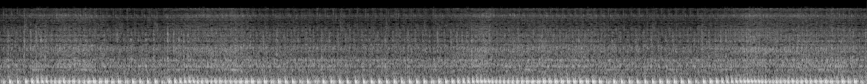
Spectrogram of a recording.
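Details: Bajaj Pulsar N160 single-cylinder: rough, uneven thump pulsing every couple of seconds; engine smoothness lost since the first service at 500 km; abnormal engine noise, cause unknown.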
